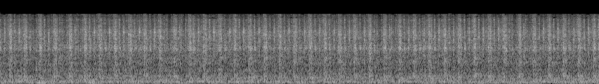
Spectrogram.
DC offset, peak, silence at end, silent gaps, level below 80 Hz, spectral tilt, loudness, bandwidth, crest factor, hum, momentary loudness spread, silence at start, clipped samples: under 0.1%; -4 dBFS; 0 s; none; -40 dBFS; -1 dB/octave; -17 LUFS; 12 kHz; 16 dB; none; 1 LU; 0 s; under 0.1%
